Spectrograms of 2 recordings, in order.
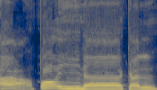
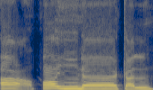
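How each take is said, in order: No difference in how they are said.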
